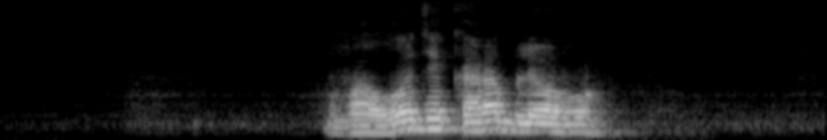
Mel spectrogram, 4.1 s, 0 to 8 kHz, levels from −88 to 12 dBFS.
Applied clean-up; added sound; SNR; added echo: none; none; none; reverberation time 0.4 s.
